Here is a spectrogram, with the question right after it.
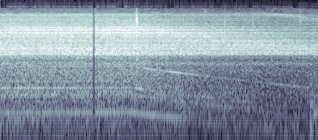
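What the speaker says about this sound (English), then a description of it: "You can just kind of vacuum out." A vacuum cleaner runs steadily in a simulator video game, a loud close whine with a brief dip near the start, then a continuous droning suction.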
